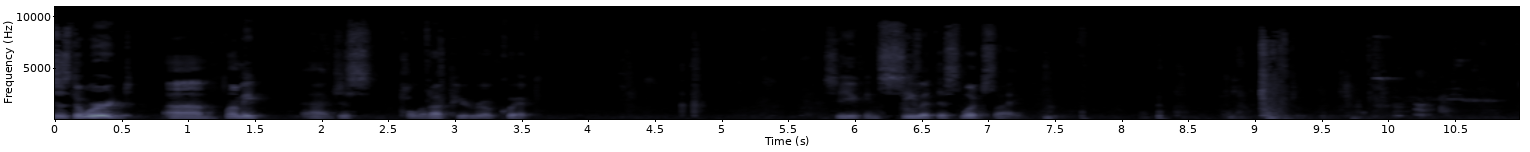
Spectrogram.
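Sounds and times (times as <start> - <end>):
speech: 0.0 - 3.7, 5.8 - 7.6
door opening: 8.8 - 10.9.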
